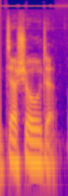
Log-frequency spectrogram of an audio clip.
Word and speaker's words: Dashoda: Okay, Dashoda.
